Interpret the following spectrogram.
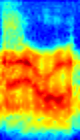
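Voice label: "0", English; Digits; Allied Flight; DCS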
